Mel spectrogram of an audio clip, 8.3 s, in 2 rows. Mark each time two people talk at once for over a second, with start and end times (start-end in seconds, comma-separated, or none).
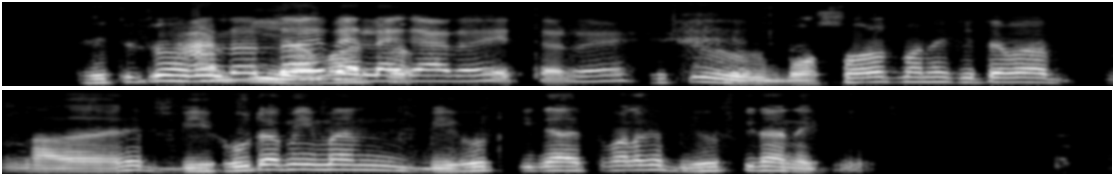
0.8-2.3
